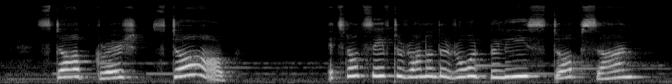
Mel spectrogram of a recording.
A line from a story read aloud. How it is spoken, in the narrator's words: She called out for him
